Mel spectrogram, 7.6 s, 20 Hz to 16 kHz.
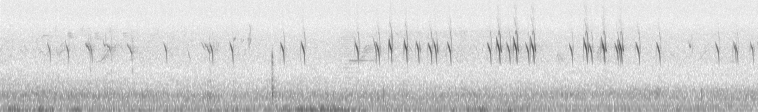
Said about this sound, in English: Start recording. Here comes a bird. 2, 3, 4 birds.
